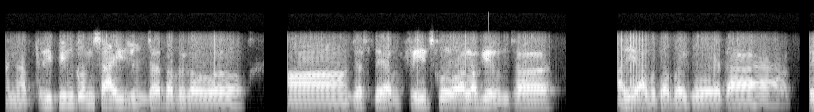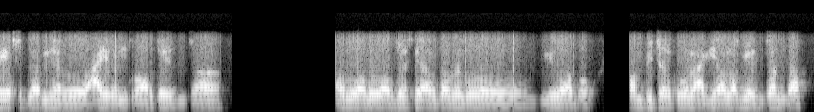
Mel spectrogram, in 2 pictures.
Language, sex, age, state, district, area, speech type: Nepali, male, 45-60, West Bengal, Kalimpong, rural, conversation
